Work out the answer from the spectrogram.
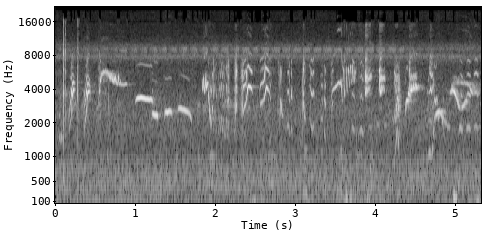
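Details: Natural birdsong played as an Oriental magpie-robin lure to make a kept bird sing: long sweeping whistles mixed with rapid clicks and chirps, forming a busy, continuous, varied stream.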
